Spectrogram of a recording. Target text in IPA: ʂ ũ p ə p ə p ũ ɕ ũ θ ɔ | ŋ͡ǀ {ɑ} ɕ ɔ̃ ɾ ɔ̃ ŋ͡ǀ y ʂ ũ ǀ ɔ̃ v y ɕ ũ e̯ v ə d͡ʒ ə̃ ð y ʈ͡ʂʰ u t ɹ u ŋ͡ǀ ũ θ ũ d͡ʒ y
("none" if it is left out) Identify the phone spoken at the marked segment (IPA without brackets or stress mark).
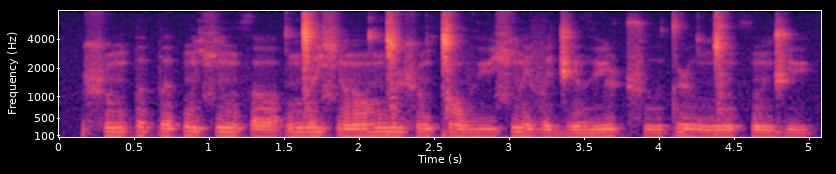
ə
